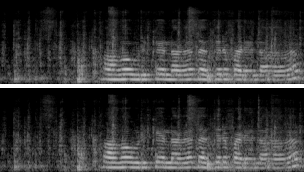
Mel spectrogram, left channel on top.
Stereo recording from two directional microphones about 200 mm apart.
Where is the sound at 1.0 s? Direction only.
20° right (ahead or behind).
